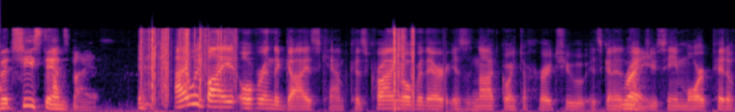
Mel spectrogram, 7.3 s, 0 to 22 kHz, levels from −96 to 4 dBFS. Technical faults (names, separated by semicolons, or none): cable scratch noise; packet loss on an ADPCM call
